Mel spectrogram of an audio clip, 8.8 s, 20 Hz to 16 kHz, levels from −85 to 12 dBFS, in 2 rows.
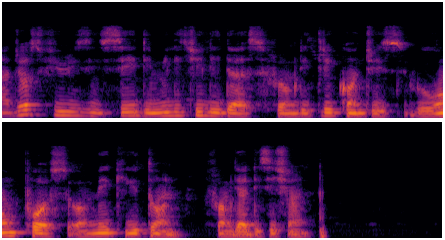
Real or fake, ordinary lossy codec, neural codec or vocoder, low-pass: real; none; none; 7.2 kHz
